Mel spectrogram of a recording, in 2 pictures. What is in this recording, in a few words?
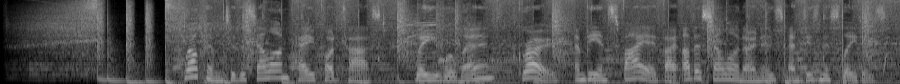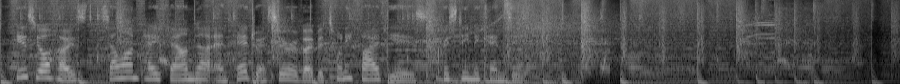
English Australian podcasts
